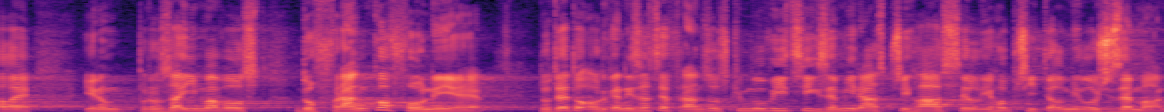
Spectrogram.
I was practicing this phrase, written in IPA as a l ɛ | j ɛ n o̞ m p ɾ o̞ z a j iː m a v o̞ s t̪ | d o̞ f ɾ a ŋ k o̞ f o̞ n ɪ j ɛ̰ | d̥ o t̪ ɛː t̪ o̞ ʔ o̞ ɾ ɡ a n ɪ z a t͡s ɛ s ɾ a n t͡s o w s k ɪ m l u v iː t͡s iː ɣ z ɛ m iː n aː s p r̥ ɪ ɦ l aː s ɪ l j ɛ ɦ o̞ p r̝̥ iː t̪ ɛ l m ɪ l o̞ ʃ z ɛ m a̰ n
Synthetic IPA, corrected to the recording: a l ɛ | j ɛ n o̞ m p ɾ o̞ z a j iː m a v o̞ s t̪ | d o̞ f ɾ a ŋ k o̞ f o̞ n ɪ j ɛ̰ | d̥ o t̪ ɛː t̪ o̞ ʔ o̞ ɾ ɡ a n ɪ z a t͡s ɛ f ɾ a n t͡s o w s k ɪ m l u v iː t͡s iː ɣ z ɛ m iː n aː s p r̥ ɪ ɦ l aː s ɪ l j ɛ ɦ o̞ p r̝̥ iː t̪ ɛ l m ɪ l o̞ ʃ z ɛ m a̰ n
